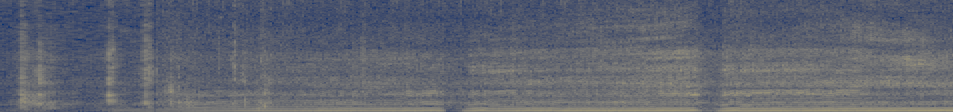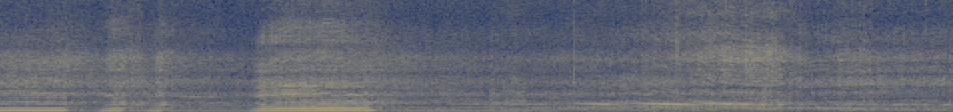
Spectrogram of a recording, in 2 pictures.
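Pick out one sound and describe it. A dirt bike engine idles with a steady hum nearby.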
